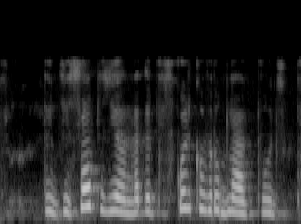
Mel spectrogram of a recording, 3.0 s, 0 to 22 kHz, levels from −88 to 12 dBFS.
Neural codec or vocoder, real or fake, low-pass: autoencoder, 22.05 kHz, a latent of 192 numbers a frame, VITS, trained on one speaker; fake; 7.2 kHz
